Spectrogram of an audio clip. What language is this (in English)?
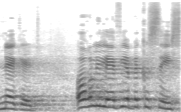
Hebrew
